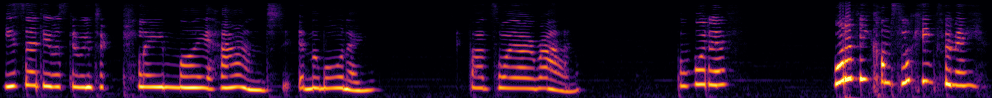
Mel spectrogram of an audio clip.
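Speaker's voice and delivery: high, rising panicked voice; fresh fear. A narrator's reading. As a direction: let panic build to the end. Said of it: "she said in fresh fear".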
